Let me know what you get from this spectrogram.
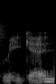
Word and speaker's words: Miike: Is that really how you pronounce Mike's name? – No, it's Miike.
